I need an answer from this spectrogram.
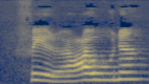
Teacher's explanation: फिर यहाँ पे वाव साकिन है, वाव साकिन से पहले जबर है, यहाँ हम पढ़ेंगे आउ। फिरऔन हरूफे लीन है इसलिए हमने यहाँ इसको खींच कर नहीं पढ़ा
